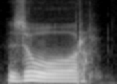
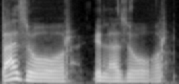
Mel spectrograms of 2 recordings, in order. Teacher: the middle consonant is not clearly audible. It's turned into a long or. But z and r, the first and the third, are audible.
